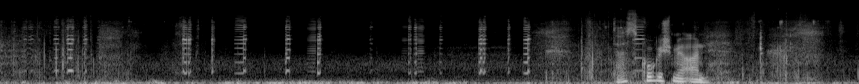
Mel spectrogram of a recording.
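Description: A hand trowel scrapes and digs into dry soil.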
